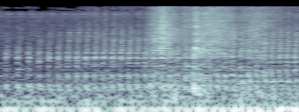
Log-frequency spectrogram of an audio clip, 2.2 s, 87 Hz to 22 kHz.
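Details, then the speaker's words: 2016/2017 Renault Master, ignition on, AC blower turned up: fast steady ticking over blower rush, quickening with fan speed; debris such as a leaf stuck in the under-dash blower fan. "and hopefully you can hear that ticking noise gets a bit faster as you turn the volume up it might sound different depending on what kind of um debris you have stuck in there"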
